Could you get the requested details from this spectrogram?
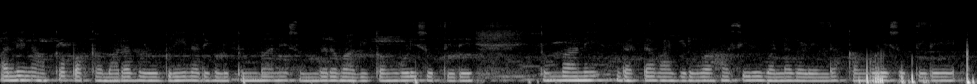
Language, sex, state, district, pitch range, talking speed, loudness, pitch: Kannada, female, Karnataka, Dharwad, 175-185 Hz, 90 wpm, -23 LUFS, 180 Hz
